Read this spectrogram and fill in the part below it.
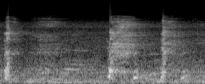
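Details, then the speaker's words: Acted advertisement skit: an adult gives three brief, sharp cough bursts in a quiet indoor room. The character has had a cough for two days that won't go away, with a runny nose and an itchy throat. "Eh kamu batuk-batuk kamu enggak apa-apa. Iya, aku udah dua hari ini nih batuk enggak sembuh-sembuh."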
